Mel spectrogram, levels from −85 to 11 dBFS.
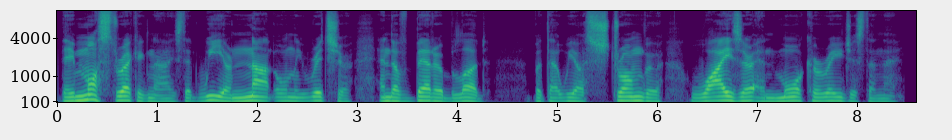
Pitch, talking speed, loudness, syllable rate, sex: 130 Hz, 170 wpm, -18 LUFS, 4.8 syllables/s, male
